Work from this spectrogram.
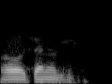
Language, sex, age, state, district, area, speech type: Marathi, male, 18-30, Maharashtra, Nanded, rural, conversation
